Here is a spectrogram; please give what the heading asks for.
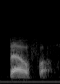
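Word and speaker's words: Baofeng: I made a list baofung it's a baofung it rhymes with cow dung I know it's spelled bowel Fang but Asians will tell you it's pronounced baofan rhymes with cow dung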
